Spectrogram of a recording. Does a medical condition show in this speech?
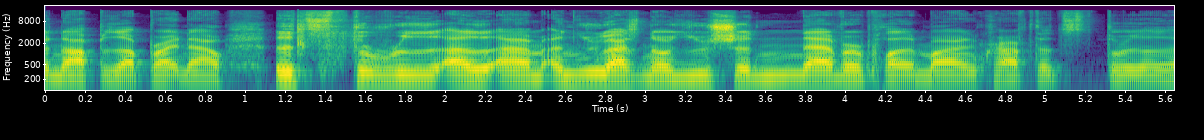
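No.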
